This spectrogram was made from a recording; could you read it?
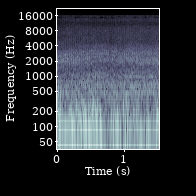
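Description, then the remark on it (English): A heavy dump truck driven by a woman rumbles past, its deep, steady engine drone filling the low end with a broad roar that swells slightly and then holds even. No one speaks. “I'm passing by a dump truck here.”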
